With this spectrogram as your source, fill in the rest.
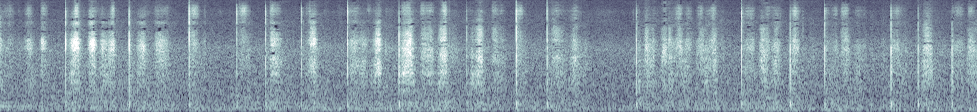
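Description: A steady run of soft, short scratches, bright and papery with no ring, as a fingertip and nail trace across the slick printed card of a thin paperback. The book lies on a soft surface, so nothing resonates underneath; the sound stays close and quiet.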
